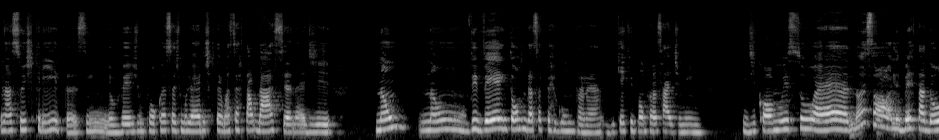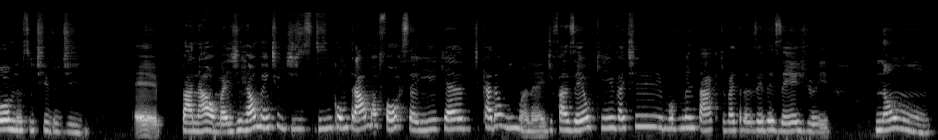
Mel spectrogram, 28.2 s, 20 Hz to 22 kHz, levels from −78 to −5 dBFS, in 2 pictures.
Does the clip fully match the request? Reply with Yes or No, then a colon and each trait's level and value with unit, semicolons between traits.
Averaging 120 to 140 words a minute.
No: average, 160 wpm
